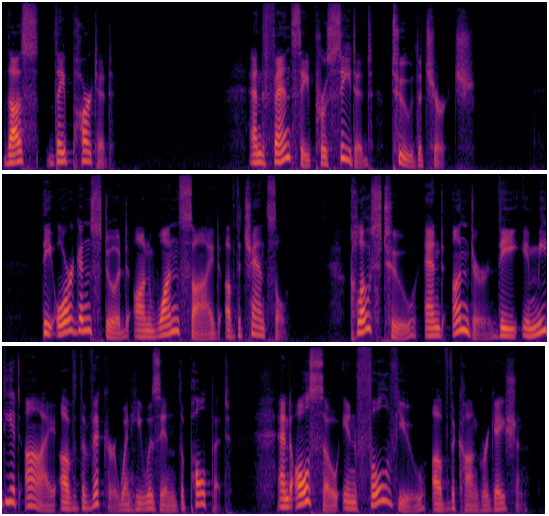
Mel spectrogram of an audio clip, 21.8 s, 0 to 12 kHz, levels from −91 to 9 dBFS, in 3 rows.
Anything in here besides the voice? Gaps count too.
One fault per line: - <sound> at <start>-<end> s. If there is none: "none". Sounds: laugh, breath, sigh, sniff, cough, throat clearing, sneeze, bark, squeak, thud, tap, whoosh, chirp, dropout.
none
